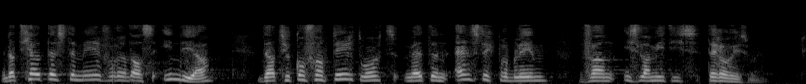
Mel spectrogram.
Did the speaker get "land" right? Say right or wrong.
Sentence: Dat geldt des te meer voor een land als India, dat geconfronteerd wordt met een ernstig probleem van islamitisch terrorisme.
wrong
